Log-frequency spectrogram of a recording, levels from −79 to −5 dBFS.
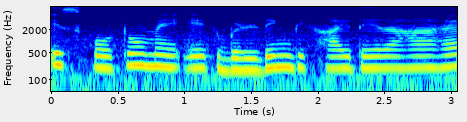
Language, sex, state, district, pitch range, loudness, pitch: Hindi, female, Uttar Pradesh, Etah, 200-210 Hz, -36 LUFS, 205 Hz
